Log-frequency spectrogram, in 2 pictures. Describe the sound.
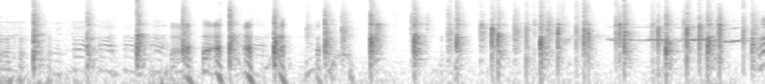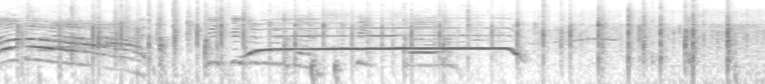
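A crowd claps in a brisk, rhythmic beat of sharp hand slaps, with voices and shouts rising over the clapping midway before the claps return.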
